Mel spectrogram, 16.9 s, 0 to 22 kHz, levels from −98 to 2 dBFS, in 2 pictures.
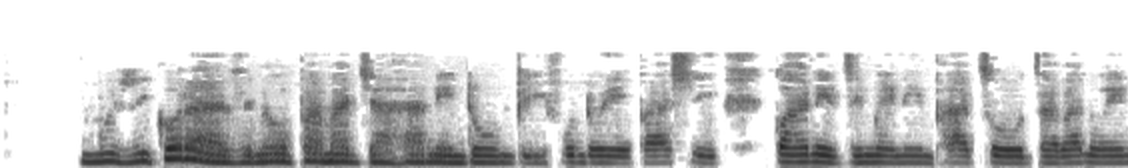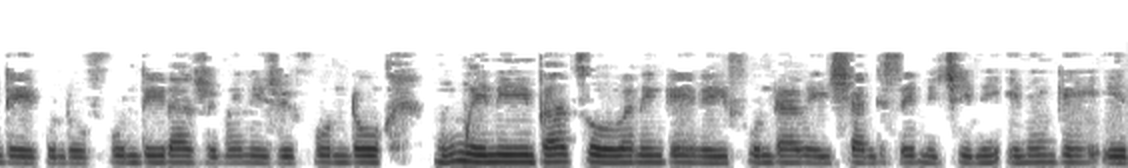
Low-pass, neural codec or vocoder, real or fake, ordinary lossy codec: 7.2 kHz; none; real; MP3, 24 kbps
